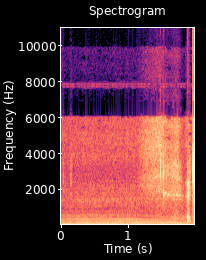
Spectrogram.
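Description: Engine of the race camera motorcycle running at a steady pace, a constant engine drone over a low rumble.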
